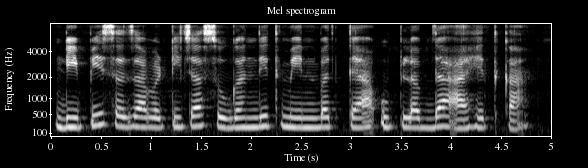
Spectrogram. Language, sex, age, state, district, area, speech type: Marathi, female, 30-45, Maharashtra, Yavatmal, rural, read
